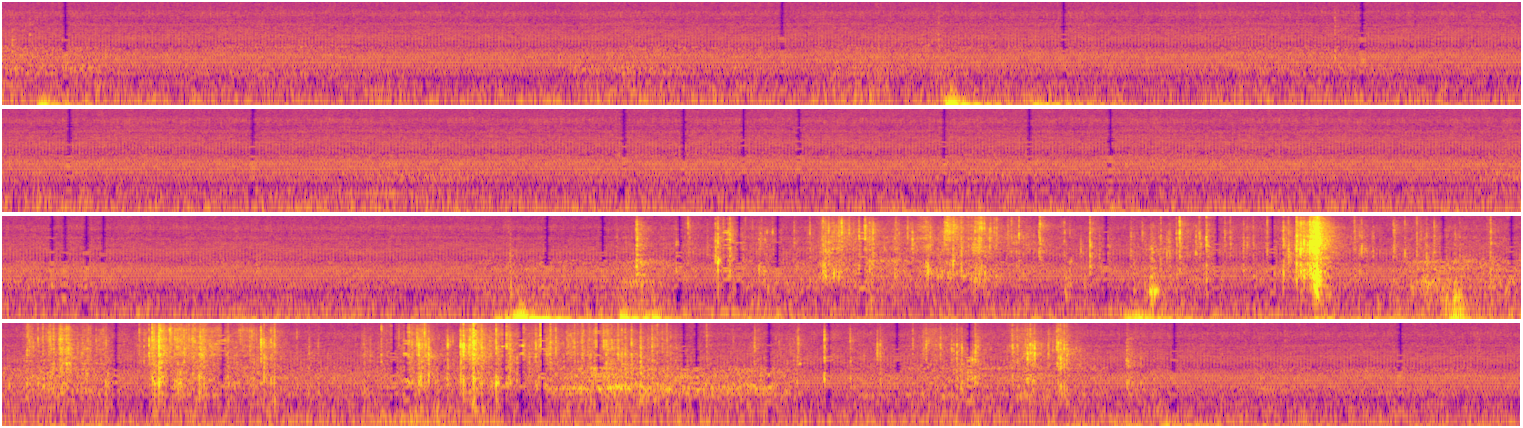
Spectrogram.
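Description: Quiet handling of trading cards and foil pack wrappers by gloved hands: a few faint thumps, then from about eighteen seconds in, several seconds of crackly rustling, crinkling and card flicks that die away near the end.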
